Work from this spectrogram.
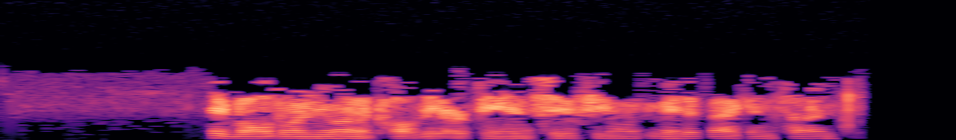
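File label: Police 1 Dispatch, Scanner audio recording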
